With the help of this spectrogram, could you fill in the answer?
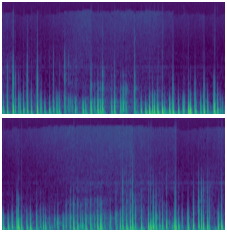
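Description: A cork object is tapped rapidly and repeatedly close to a microphone. It makes a steady stream of deep, bassy, muffled thumps with almost no ring and nothing high or bright.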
